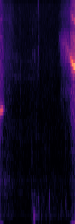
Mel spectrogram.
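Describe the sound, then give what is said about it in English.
A person whistles through their teeth: a short, shrill whistle rises sharply at the very end, with a brief high whistle note at the start and a few soft low thumps in between. “That's like a mild whistle.”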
